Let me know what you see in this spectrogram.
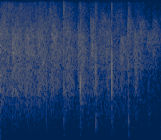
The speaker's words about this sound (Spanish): por favor, y brindémosle un aplauso. Bien merecido.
